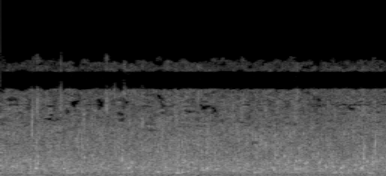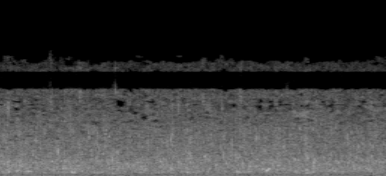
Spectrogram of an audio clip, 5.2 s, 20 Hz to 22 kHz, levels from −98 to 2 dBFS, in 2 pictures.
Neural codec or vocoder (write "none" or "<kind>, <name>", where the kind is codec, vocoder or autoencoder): vocoder, BigVGAN v2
